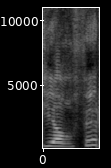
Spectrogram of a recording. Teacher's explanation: غین کی ادائیگی حلق کے اوپر والے حصے سے ہے، غین حروف تفخیم میں سے ہے تو ہم یہ حرف کو موٹی آواز میں پڑھیں گے۔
